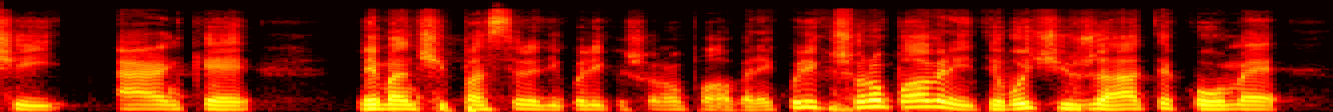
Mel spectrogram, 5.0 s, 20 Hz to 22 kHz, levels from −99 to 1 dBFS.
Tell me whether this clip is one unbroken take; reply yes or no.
yes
